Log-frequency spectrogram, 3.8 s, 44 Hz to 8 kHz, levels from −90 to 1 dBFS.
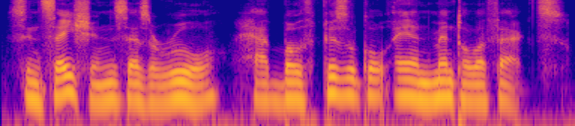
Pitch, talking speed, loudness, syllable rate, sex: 135 Hz, 155 wpm, -19 LUFS, 4.6 syllables/s, male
